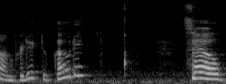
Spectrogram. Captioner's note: clicking sound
